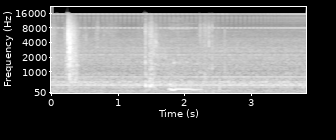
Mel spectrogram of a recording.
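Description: A notebook rustles as it is picked up close by.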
